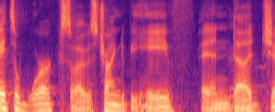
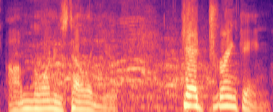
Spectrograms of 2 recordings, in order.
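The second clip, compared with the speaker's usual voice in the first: mock yell; 8 semitones higher, 12 dB louder than usual. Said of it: "harassing me more and says".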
